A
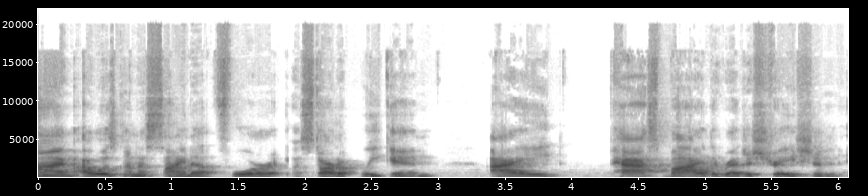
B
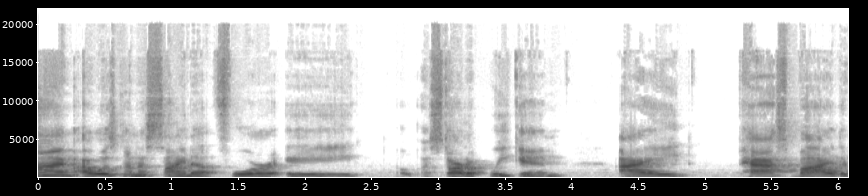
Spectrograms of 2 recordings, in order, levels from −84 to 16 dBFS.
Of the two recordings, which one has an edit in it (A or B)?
A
